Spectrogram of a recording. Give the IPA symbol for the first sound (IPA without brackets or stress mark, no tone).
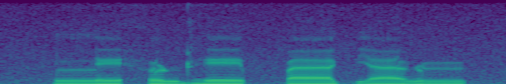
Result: lː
